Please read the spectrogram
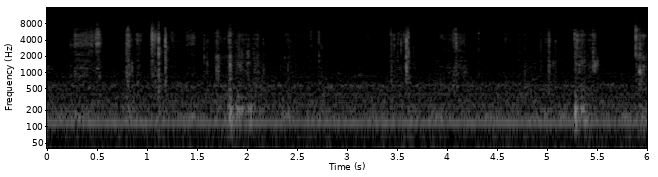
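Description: Faint, scattered clicks and light rustles of paper and card being handled, such as pages and tags of a handmade paper envelope book. They cluster in the first two seconds, with a few more later.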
